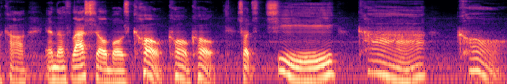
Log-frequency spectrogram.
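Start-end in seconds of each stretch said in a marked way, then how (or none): 3.6-7.6 chi, ka, ko split into slow separate syllables. Shown as a demonstration. Teaching a friend to say the name, slow syllables. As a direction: spell out chi, ka, ko slowly. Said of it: "Three syllables".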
